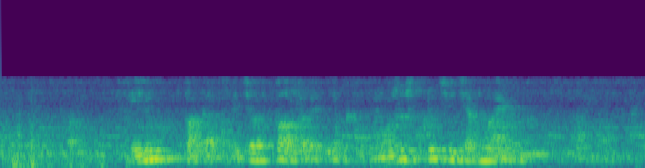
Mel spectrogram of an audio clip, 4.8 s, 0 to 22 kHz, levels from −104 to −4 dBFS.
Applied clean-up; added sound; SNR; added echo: none; Thunder; 16 dB; reverberation time 0.7 s.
